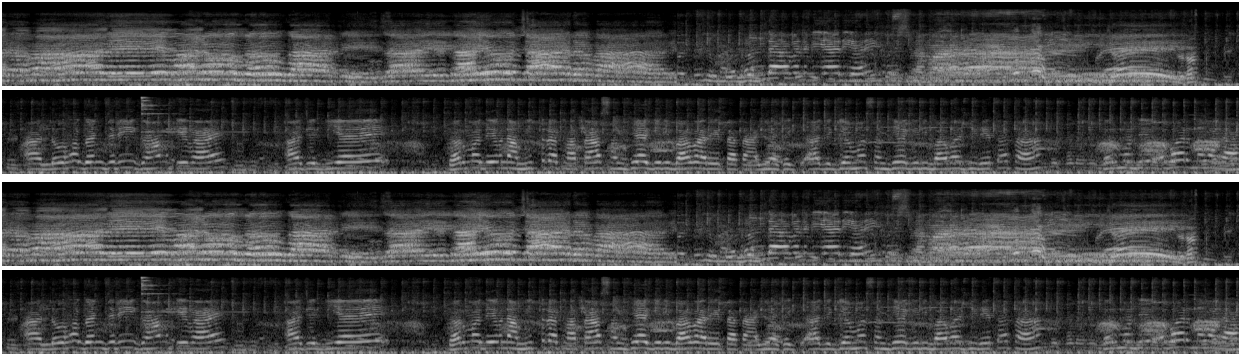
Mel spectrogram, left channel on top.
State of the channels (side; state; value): both; identical; correlation 1.00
